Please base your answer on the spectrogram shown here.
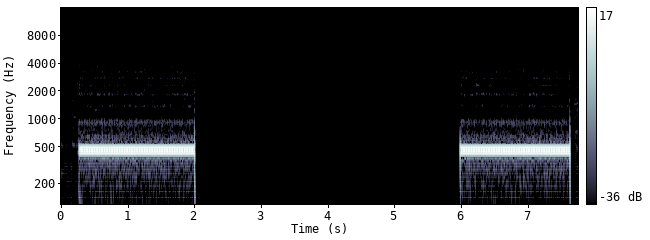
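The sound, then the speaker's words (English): An international telephone line tone gives two long, steady, loud beeps of about two seconds each, separated by a long stretch of silence. “International dialing tone, here we come.”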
